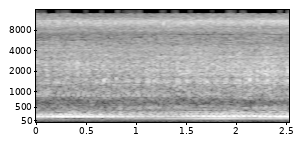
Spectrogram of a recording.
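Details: Rover 1.4 K-Series 16v engine in restored Mini Clubman Estate, first run after build, cooling hoses not yet fitted: smooth even idle with steady hum, no ticks, knocks or misses; normal idle.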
